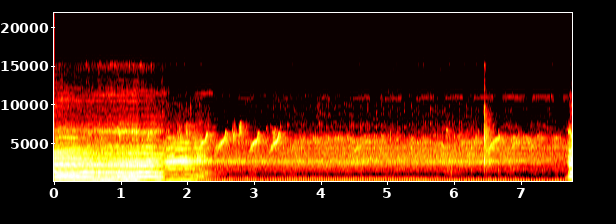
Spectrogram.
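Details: A cow calling for a partner to mate gives one strong bellow of under two seconds that drops away at the end, then steady low mechanical hum with faint high chirps.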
